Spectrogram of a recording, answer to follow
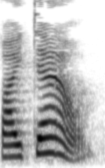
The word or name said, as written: buy down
